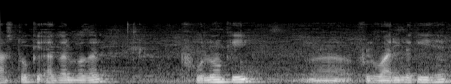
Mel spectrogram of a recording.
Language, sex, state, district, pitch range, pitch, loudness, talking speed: Hindi, male, Uttar Pradesh, Lucknow, 90-115 Hz, 105 Hz, -17 LUFS, 135 wpm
